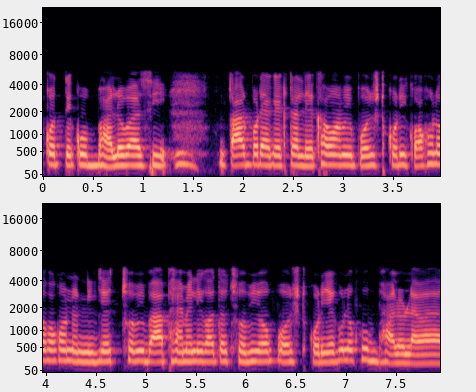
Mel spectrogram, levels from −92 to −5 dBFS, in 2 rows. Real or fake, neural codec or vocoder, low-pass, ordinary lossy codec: real; none; 5.4 kHz; none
